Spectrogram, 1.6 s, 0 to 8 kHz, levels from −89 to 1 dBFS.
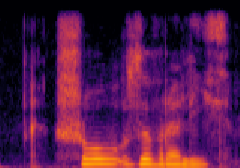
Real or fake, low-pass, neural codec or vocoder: fake; 7.2 kHz; vocoder, 22.05 kHz, 80 mel bands, Vocos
